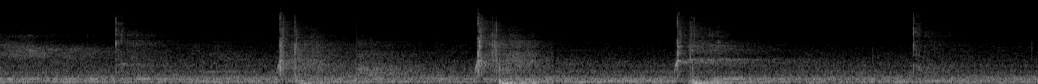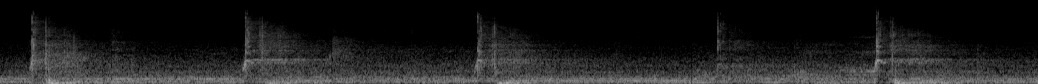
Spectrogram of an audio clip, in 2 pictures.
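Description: Badminton racket smashing shuttlecocks, a sharp crack about every two seconds, about ten in all, each ringing briefly in a reverberant gym hall. A few strikes come with a low thud of feet landing on the wooden floor, over a steady low hum.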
